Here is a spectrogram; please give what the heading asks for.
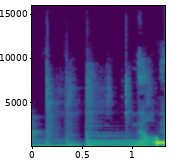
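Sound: telephone dialing tones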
